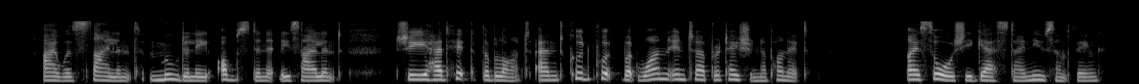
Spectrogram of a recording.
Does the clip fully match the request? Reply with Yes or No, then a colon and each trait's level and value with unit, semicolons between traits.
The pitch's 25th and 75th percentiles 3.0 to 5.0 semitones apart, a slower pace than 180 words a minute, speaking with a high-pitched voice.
Yes: average, 3.7 semitones; slow, 135 wpm; high, 200 Hz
